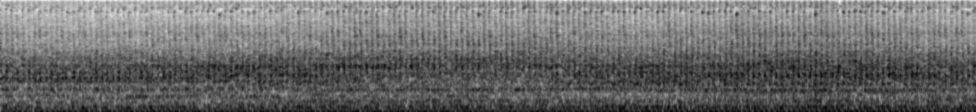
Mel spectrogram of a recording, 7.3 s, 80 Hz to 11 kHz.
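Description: The diesel engine of a 1996 Mitsubishi Canter truck idles loudly and steadily up close, with an even, continuous rhythmic clatter and no voices.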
